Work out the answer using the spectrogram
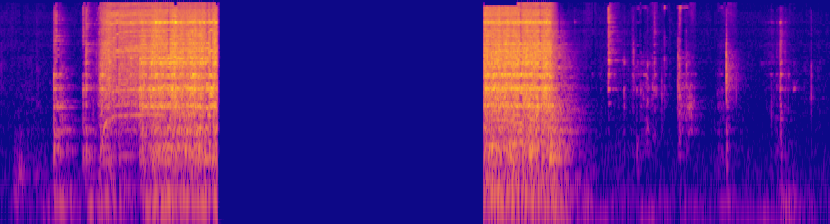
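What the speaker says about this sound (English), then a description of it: "start rotating the drill at a bit of an angle rather than perpendicular until I feel it break out at one point" A drill with a carbide holesaw grinds through ceramic tile, starting with two sharp scrapes into a loud gritty burst, falling silent, then another harsh burst tailing into scattered clicks and rattles.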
